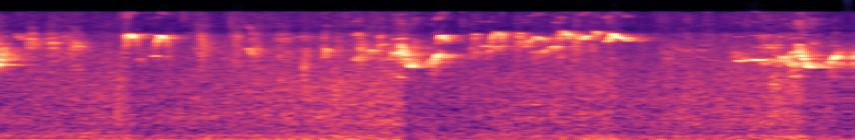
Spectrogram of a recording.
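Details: Ninja sunbird full-fill song, a training and lure recording mixed with rain: bursts of shrill high twittering and brief squeaky trills, loosely spaced, over a constant hiss of falling rain.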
